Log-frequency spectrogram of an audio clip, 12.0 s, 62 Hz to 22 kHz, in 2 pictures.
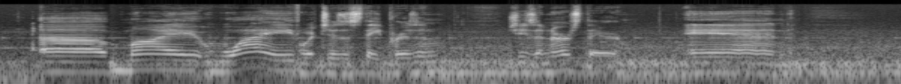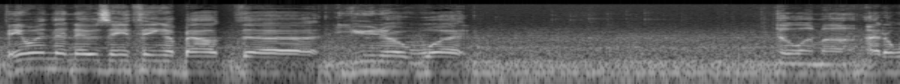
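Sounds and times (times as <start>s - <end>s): vehicle road and engine noise: 0.0s - 12.0s.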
